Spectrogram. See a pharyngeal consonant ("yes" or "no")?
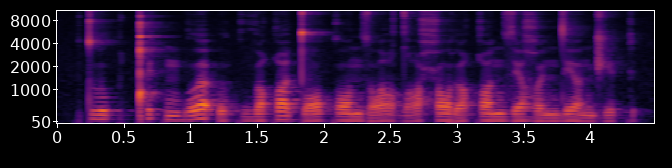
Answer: yes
